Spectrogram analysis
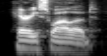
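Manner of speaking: plain reading voice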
